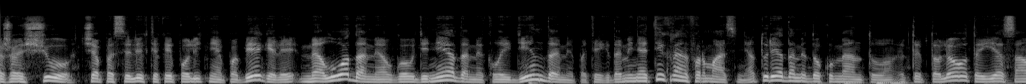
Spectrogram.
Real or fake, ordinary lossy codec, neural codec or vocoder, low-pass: fake; MP3, 48 kbps; vocoder, 44.1 kHz, 128 mel bands every 256 samples, BigVGAN v2; 9.9 kHz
